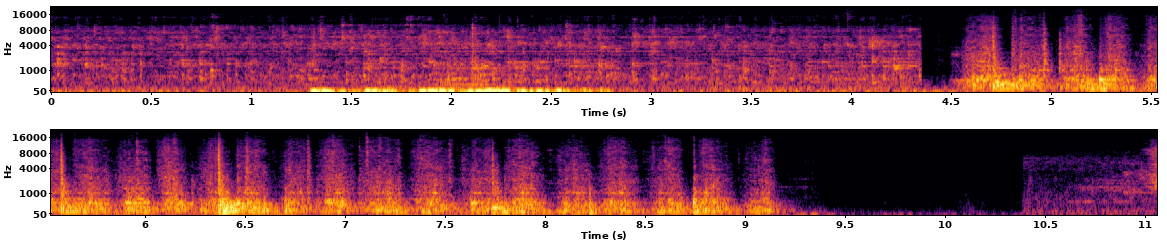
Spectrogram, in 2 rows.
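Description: Ethanol-free 91 gasoline pours into a 1954 Willys military jeep, a close, rushing liquid pour with rhythmic glugging that runs for several seconds, stops abruptly, then briefly resumes after a short silence.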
